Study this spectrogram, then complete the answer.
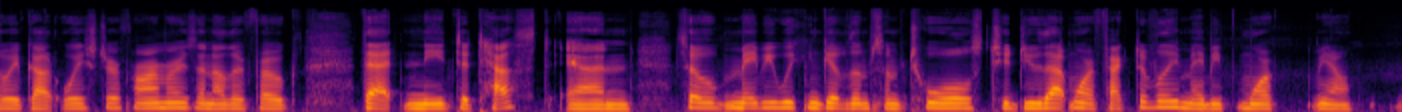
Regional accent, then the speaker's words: New England, United States; also born or lived in Washington, D.C.; now in Kachemak Bay, United States; You know, I'm a physical oceanographer who actually likes cold weather because I grew up in New England, and I couldn't think of a more perfect place to be.

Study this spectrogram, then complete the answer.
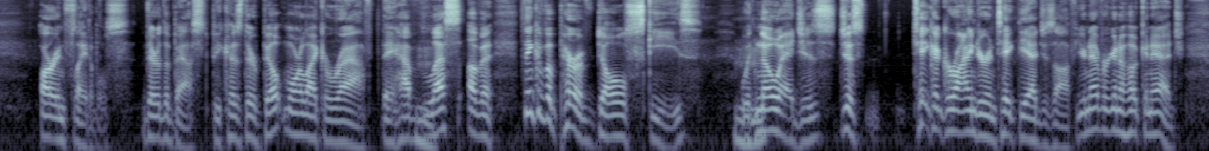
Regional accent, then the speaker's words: Anchorage, Alaska, United States; I grew up in Anchorage

